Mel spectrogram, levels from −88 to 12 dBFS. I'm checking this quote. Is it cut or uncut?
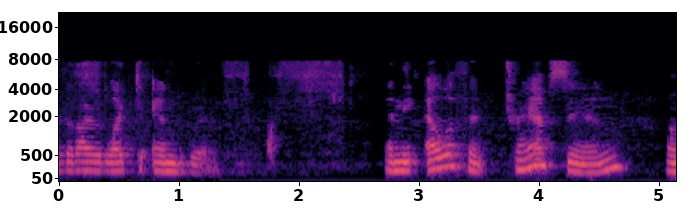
cut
